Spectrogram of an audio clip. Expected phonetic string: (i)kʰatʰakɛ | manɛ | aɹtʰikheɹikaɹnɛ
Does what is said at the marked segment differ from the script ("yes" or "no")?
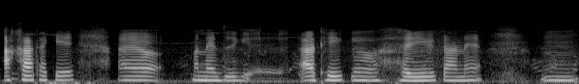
yes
